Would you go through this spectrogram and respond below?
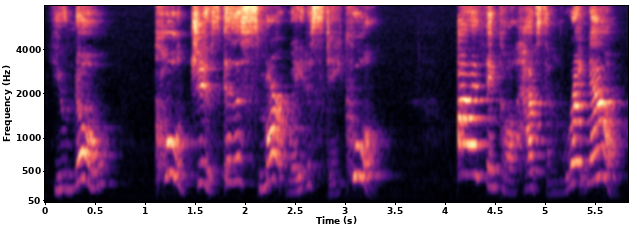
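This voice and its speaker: A woman reading a children's storybook aloud in an animated, exaggerated, sing-song way for young children. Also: high voice, slow pace. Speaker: storybook reader. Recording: roomy echo.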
